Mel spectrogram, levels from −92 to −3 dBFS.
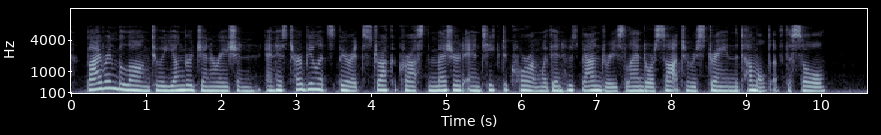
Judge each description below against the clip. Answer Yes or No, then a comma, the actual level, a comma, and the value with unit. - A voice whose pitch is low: No, high, 195 Hz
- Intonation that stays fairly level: Yes, narrow, 2.3 semitones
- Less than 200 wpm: Yes, average, 160 wpm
